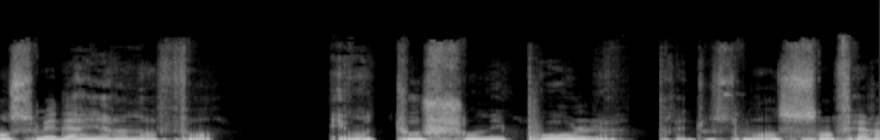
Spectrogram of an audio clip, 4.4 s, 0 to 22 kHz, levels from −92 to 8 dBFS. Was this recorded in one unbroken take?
yes; 0 cuts

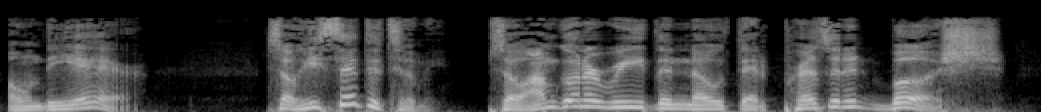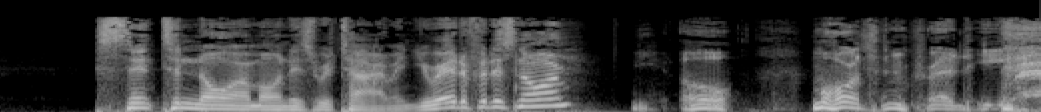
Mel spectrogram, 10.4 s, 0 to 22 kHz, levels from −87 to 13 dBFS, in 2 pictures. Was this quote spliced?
no; 0 cuts

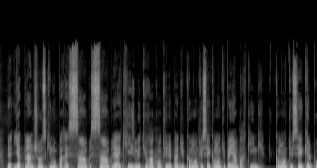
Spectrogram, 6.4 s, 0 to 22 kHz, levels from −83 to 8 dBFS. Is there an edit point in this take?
yes; 2 cuts; at 1.8 s, 3.7 s

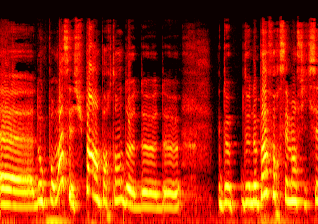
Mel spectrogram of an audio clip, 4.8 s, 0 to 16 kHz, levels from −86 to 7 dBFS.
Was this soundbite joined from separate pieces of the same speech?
no; 0 cuts

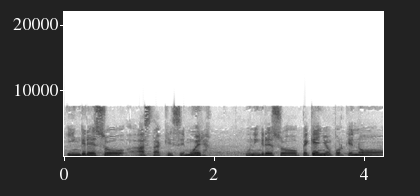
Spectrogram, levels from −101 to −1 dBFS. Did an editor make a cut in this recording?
no; 0 cuts

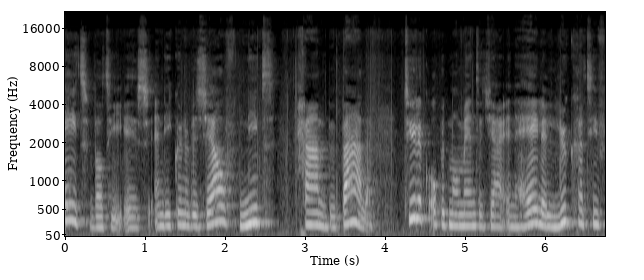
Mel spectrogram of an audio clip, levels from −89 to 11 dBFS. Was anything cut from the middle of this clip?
no; 0 cuts

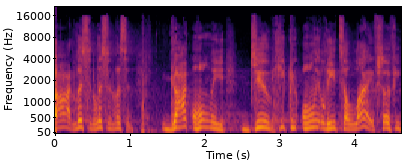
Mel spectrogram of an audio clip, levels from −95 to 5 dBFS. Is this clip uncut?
no; 2 cuts; at 1.8 s, 2.9 s

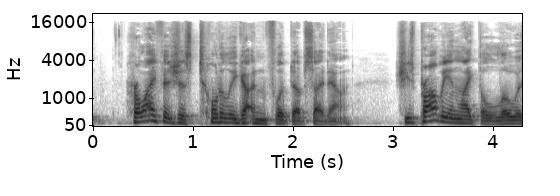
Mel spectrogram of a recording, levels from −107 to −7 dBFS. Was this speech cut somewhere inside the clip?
no; 0 cuts

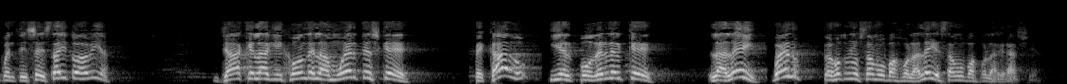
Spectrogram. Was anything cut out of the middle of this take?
yes; 4 cuts; at 4.7 s, 5.4 s, 6.2 s, 7.7 s

